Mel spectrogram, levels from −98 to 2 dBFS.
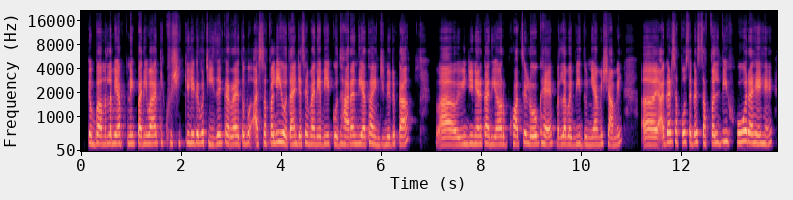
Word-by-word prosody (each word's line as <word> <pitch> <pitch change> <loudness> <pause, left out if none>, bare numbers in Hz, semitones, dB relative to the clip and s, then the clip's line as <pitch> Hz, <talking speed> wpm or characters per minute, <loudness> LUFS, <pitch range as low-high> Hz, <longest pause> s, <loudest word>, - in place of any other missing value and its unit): दबाव 240 -1 +3
मतलब 240 +1 -2
या 245 0 +5
अपने 245 -1 -3
परिवार 240 +1 +3
की 250 +2 -11
खुशी 255 0 -6
के 265 - -2
लिए 255 0 +1
अगर 255 - +3
वो 270 - +2
चीज़ें 235 +2 0
कर 245 -2 0
रहा 230 - +4
है 235 - +2
तो - - +2
वो 260 - -2
असफल 250 +2 -1
ही 275 - +4
होता 230 -4 +3
है। 230 - +2
जैसे 235 +2 -1
मैंने 225 -1 +1
अभी 230 +1 -3
एक 240 0 -6
उदाहरण 230 0 0
दिया 235 -2 +3
था - - +3
इंजीनियर 220 +1 -4
का। 225 - +4 0.6
अ, 205 0 +2
इंजीनियर 230 +2 -1
का 245 -1 +4
दिया 225 -1 -1
और 225 - +2
बहुत 225 0 -3
से 270 - +2
लोग 235 +1 +1
हैं 220 -3 +3
मतलब 225 +1 0
अभी 225 +2 -4
दुनिया 215 0 -3
में 230 +2 -5
शामिल। 235 +1 -4 0.4
अ, - - -2 0.3
अगर 270 +5 +3
सपोज़ 275 -1 -2
अगर 260 +1 +1
सफल 250 -1 -2
भी 290 +4 -2
हो 280 +1 +2
रहे 255 -3 +3
हैं 245 +1 -3
235 Hz, 230 wpm, -19 LUFS, 225-250 Hz, 0.6 s, या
